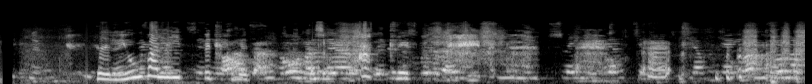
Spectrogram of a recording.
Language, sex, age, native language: Icelandic, female, 13, Icelandic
